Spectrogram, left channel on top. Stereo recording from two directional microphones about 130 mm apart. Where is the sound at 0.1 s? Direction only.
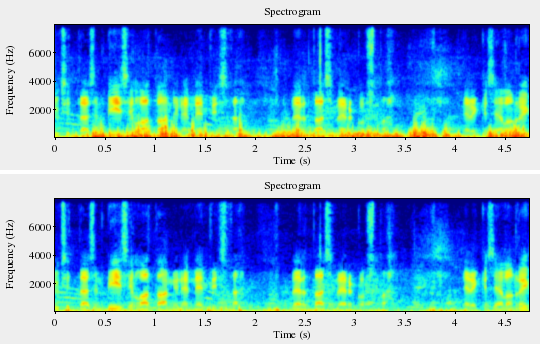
5° right (ahead or behind).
